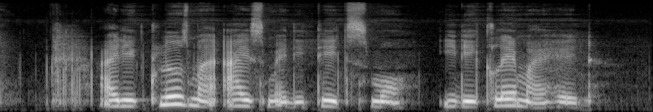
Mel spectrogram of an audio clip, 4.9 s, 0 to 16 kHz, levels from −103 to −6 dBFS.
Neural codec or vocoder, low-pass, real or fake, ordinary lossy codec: vocoder, 44.1 kHz, 128 mel bands every 256 samples, BigVGAN v2; 14.4 kHz; fake; none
